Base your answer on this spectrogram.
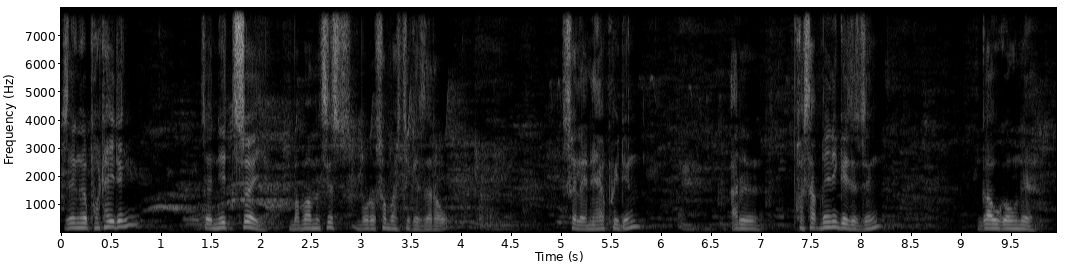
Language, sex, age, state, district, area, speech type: Bodo, male, 60+, Assam, Udalguri, urban, spontaneous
